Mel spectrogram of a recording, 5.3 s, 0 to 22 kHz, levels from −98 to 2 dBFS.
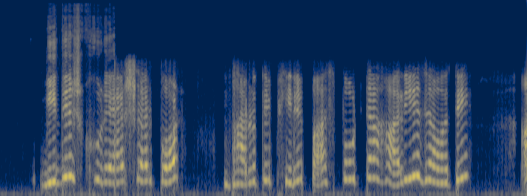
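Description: Overlap-add ripple runs through the whole clip. The frames were rejoined with an overlap that does not sum evenly. The level swings by about 11 dB around thirty times a second. The speech gets a rough, fast flutter.

A call bitrate drop starts at 1.16 s, just after "বিদেশ ঘুরে", and lasts to the end. The bandwidth falls from 20 kHz to 6 kHz. The coding turns coarse, muffled and watery, which fits a fall from 32 to 7 kbps. The worst stretch lasts 1.39 s.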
